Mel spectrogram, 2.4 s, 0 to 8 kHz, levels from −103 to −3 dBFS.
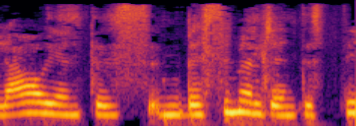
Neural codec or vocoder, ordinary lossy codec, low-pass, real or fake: none; MP3, 32 kbps; 7.2 kHz; real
